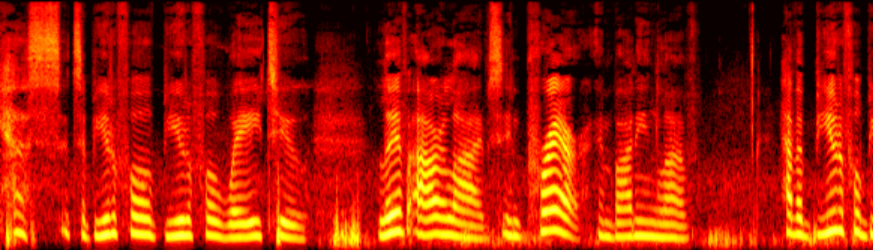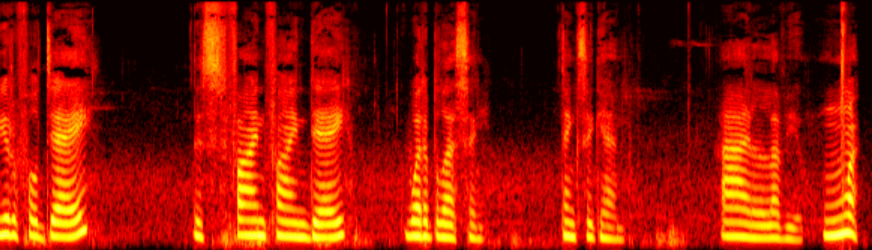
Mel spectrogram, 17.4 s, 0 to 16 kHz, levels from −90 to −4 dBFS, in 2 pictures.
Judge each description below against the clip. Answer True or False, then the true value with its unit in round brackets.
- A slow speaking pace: True (110 wpm)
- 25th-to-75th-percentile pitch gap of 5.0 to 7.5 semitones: False (3.2 semitones)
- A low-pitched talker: False (210 Hz)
